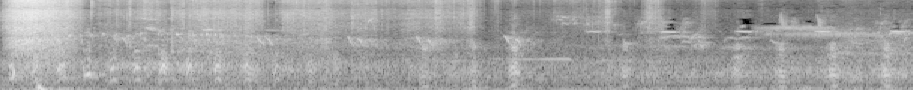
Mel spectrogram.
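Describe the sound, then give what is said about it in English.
A cockerel and a hen cluck as a hairy kitten chases them. Many short, agitated clucks come in an uneven run, loudest at the start and then continuing more faintly. “That is the noise of a hairy kitten chasing a cockerel. Or rather, a cockerel putting himself in the way of a hen.”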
